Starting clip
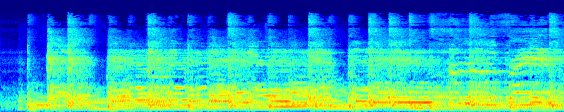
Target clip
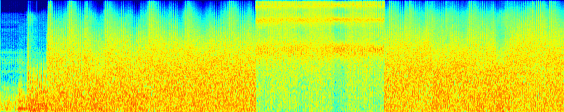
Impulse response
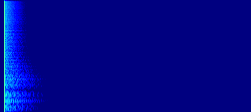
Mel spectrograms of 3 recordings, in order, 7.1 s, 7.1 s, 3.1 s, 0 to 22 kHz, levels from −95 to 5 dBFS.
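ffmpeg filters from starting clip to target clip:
-filter_complex "[0:a]equalizer=frequency=86:width_type=o:width=1.1:gain=13.5,tremolo=f=43:d=0.857,asplit=5[link_01][link_02][link_03][link_04][link_05];[link_02]adelay=453,afreqshift=-65,volume=-3.5dB[link_06];[link_03]adelay=906,afreqshift=-130,volume=-12.9dB[link_07];[link_04]adelay=1359,afreqshift=-195,volume=-22.2dB[link_08];[link_05]adelay=1812,afreqshift=-260,volume=-31.6dB[link_09];[link_01][link_06][link_07][link_08][link_09]amix=inputs=5:normalize=0,asettb=1/sr,asplit=3[link_10][link_11][link_12];[link_10]atrim=end=3.194[link_13];[link_11]atrim=start=3.19:end=4.8,asetpts=PTS-STARTPTS,afade=type=in:duration=0.004:curve=qsin,afade=type=out:start_time=1.606:duration=0.004:curve=qsin,lowpass=frequency=3200:width_type=q:width=0.5098,lowpass=frequency=3200:width_type=q:width=0.6013,lowpass=frequency=3200:width_type=q:width=0.9,lowpass=frequency=3200:width_type=q:width=2.563,afreqshift=-3800[link_14];[link_12]atrim=start=4.796[link_15];[link_13][link_14]acrossfade=duration=0.004:curve1=hsin:curve2=qsin[link_16];[link_16][link_15]acrossfade=duration=0.004:curve1=qsin:curve2=hsin,aeval=exprs='0.266*sin(PI/2*8.91*val(0)/0.266)':channel_layout=same,volume=5dB"

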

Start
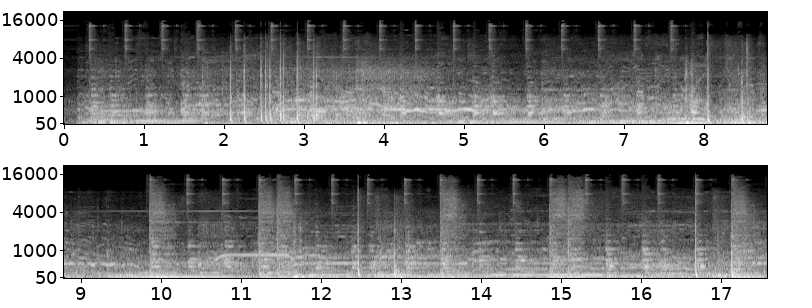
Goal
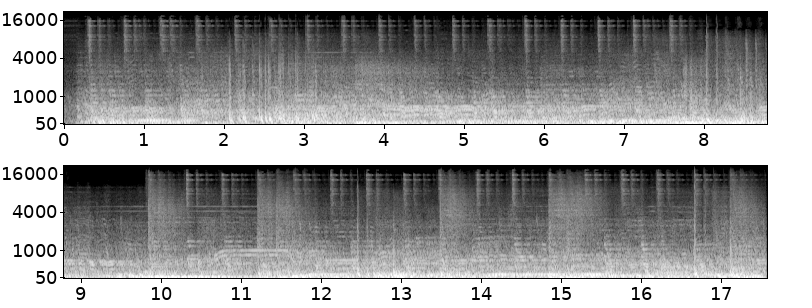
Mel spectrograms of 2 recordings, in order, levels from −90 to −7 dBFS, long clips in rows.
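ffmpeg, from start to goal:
ffmpeg -i in.wav -filter_complex "[0:a]asplit=3[link_01][link_02][link_03];[link_02]asetrate=29433,aresample=44100,atempo=1.49831,volume=-4dB[link_04];[link_03]asetrate=52444,aresample=44100,atempo=0.840896,volume=0dB[link_05];[link_01][link_04][link_05]amix=inputs=3:normalize=0,apsyclip=11dB,asplit=2[link_06][link_07];[link_07]aecho=0:1:121|242|363|484:0.447|0.143|0.0457|0.0146[link_08];[link_06][link_08]amix=inputs=2:normalize=0,acrossover=split=350[link_09][link_10];[link_10]acompressor=threshold=-19dB:ratio=3[link_11];[link_09][link_11]amix=inputs=2:normalize=0,volume=-5dB" out.wav

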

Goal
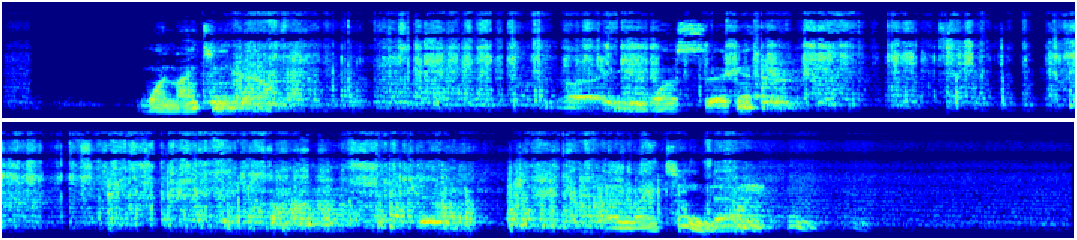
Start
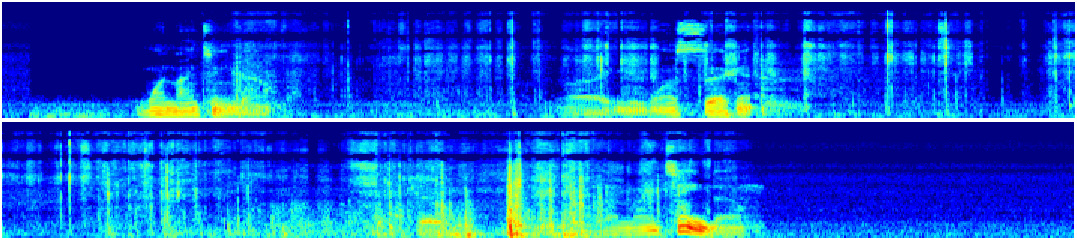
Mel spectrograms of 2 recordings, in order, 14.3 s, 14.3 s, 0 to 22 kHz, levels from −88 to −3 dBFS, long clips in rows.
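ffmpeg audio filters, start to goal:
ffmpeg -i in.wav -filter_complex "[0:a]highpass=frequency=420:width=0.5412,highpass=frequency=420:width=1.3066,asplit=2[link_01][link_02];[link_02]adelay=366,lowpass=frequency=3200:poles=1,volume=-24dB,asplit=2[link_03][link_04];[link_04]adelay=366,lowpass=frequency=3200:poles=1,volume=0.4,asplit=2[link_05][link_06];[link_06]adelay=366,lowpass=frequency=3200:poles=1,volume=0.4[link_07];[link_03][link_05][link_07]amix=inputs=3:normalize=0[link_08];[link_01][link_08]amix=inputs=2:normalize=0,agate=range=-33dB:threshold=-58dB:ratio=3:detection=peak,areverse,acompressor=threshold=-45dB:ratio=20,areverse,alimiter=level_in=18dB:limit=-24dB:level=0:latency=1:release=17,volume=-18dB,asplit=2[link_09][link_10];[link_10]adelay=4.1,afreqshift=-0.81[link_11];[link_09][link_11]amix=inputs=2:normalize=1,volume=15.5dB" out.wav

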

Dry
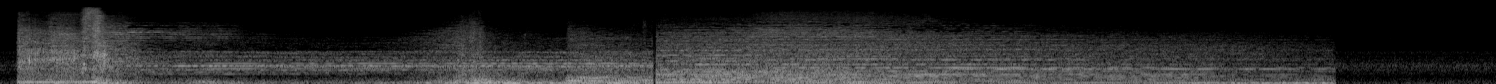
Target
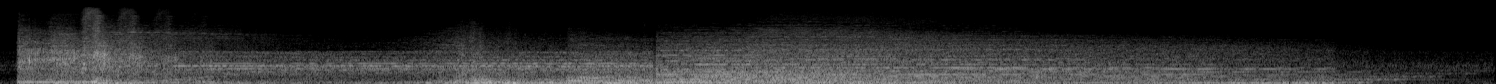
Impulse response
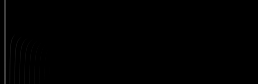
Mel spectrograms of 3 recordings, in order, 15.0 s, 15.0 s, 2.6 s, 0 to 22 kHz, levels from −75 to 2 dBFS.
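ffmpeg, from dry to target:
-filter_complex "[0:a]asplit=7[link_01][link_02][link_03][link_04][link_05][link_06][link_07];[link_02]adelay=355,afreqshift=-140,volume=-7dB[link_08];[link_03]adelay=710,afreqshift=-280,volume=-12.7dB[link_09];[link_04]adelay=1065,afreqshift=-420,volume=-18.4dB[link_10];[link_05]adelay=1420,afreqshift=-560,volume=-24dB[link_11];[link_06]adelay=1775,afreqshift=-700,volume=-29.7dB[link_12];[link_07]adelay=2130,afreqshift=-840,volume=-35.4dB[link_13];[link_01][link_08][link_09][link_10][link_11][link_12][link_13]amix=inputs=7:normalize=0,asplit=2[link_14][link_15];[1:a]atrim=start_sample=2205,lowpass=2800[link_16];[link_15][link_16]afir=irnorm=-1:irlink=0,volume=5dB[link_17];[link_14][link_17]amix=inputs=2:normalize=0,volume=-6.5dB"

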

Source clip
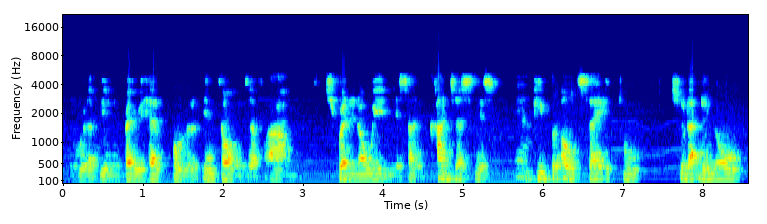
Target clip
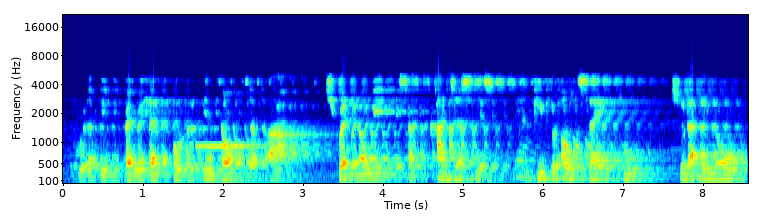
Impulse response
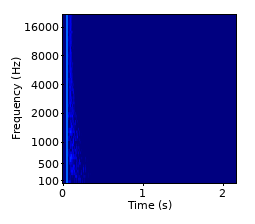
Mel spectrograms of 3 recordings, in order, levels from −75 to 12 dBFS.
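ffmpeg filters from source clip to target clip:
-filter_complex "[0:a]asettb=1/sr,asplit=3[link_01][link_02][link_03];[link_01]atrim=end=1.664[link_04];[link_02]atrim=start=1.66:end=2.26,asetpts=PTS-STARTPTS,afade=type=in:duration=0.004:curve=qsin,afade=type=out:start_time=0.596:duration=0.004:curve=qsin,aeval=exprs='val(0)+0.0631*sin(2*PI*910*n/s)':channel_layout=same[link_05];[link_03]atrim=start=2.256[link_06];[link_04][link_05]acrossfade=duration=0.004:curve1=hsin:curve2=qsin[link_07];[link_07][link_06]acrossfade=duration=0.004:curve1=qsin:curve2=hsin,aecho=1:1:145|290|435|580|725|870|1015:0.335|0.191|0.109|0.062|0.0354|0.0202|0.0115"

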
